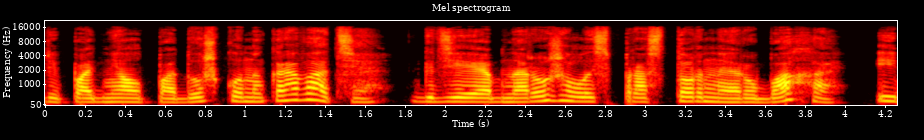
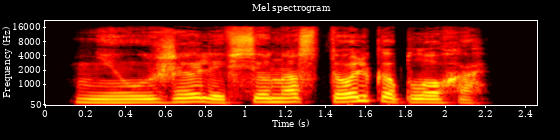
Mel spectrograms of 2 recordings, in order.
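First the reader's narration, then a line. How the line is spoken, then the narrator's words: Sighing. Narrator (Russian): Вздохнул парень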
